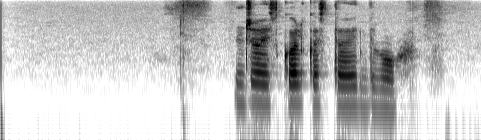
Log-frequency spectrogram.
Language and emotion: Russian, neutral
